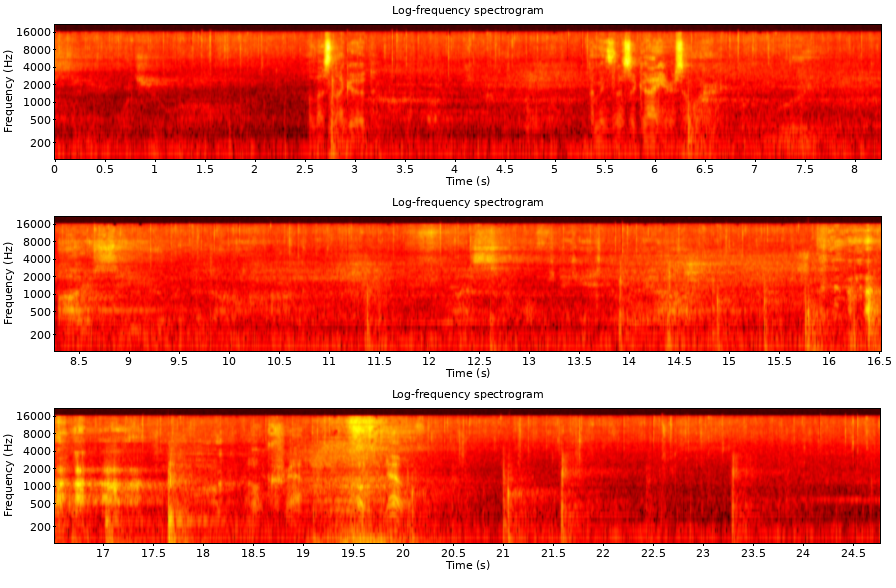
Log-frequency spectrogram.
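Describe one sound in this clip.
A torch flame crackles close by.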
